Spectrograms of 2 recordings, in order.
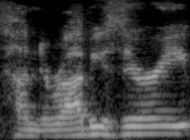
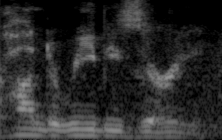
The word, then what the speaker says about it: Hondarrabi Zuri: Lori um and you'll you'll see it pronounced and written in two different ways you'll see it as hondurabi Zuri or Honda ribi Zuri both are are technically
